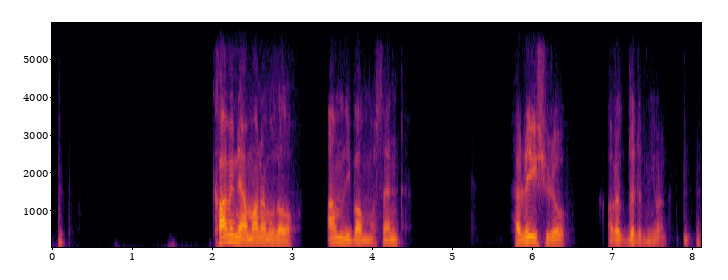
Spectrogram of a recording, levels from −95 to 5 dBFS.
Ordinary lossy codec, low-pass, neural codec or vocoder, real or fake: Opus, 24 kbps; 5.4 kHz; codec, 16 kHz in and 24 kHz out, 0.4 kbps, LongCat-Audio-Codec, fine tuned four codebook decoder; fake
